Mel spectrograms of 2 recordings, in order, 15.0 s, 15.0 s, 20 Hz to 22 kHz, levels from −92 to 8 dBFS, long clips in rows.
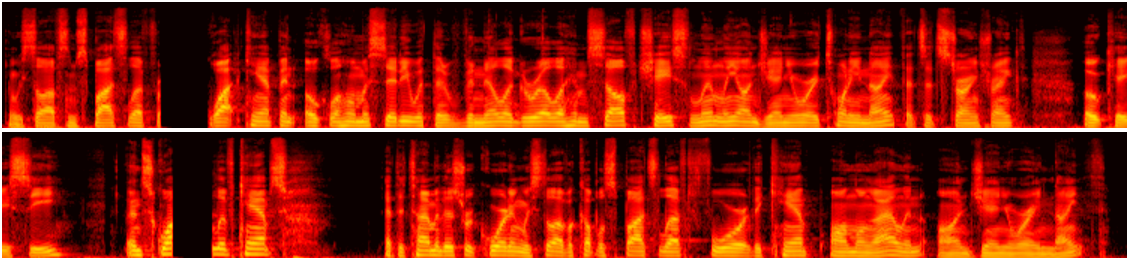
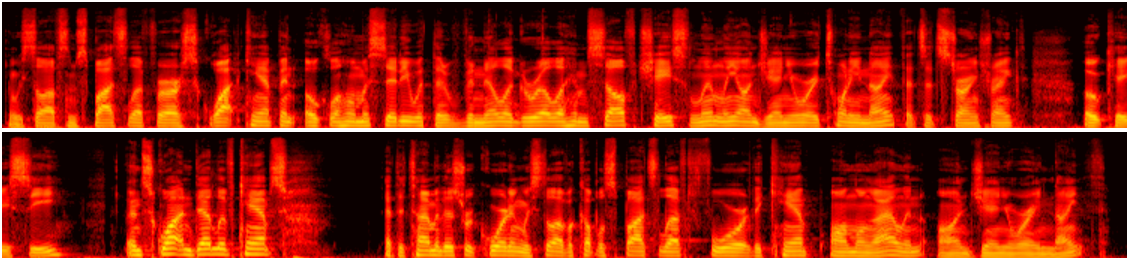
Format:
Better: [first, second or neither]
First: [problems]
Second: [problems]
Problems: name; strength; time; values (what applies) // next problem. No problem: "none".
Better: second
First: audio cutting out; at 1 s and at 8.5 s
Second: none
